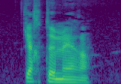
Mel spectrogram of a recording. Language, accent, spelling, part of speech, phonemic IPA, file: French, France, carte mère, noun, /kaʁt mɛʁ/, LL-Q150 (fra)-carte mère.wav
- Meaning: motherboard (primary circuit board of a computer)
